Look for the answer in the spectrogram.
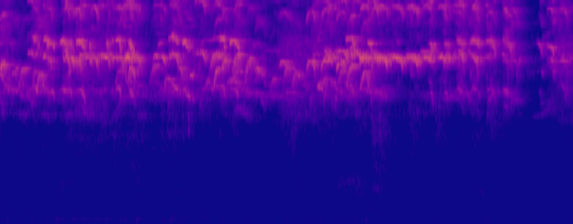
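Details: At home, a crowd of birds keeps up a steady high twittering, many quick chirps running together with no clear pauses.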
